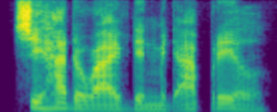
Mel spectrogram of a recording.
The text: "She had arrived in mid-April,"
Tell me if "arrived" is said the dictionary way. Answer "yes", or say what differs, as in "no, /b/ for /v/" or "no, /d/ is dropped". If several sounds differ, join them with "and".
yes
